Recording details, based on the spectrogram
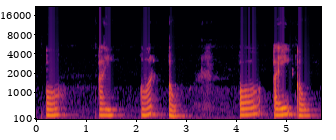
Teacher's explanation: अर्धविवृत। जब हम इनका उच्चारण करते हैं तो हमारा जो मुख द्वार है वो पूरा ना खुलकर आधा खुला रहता है।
